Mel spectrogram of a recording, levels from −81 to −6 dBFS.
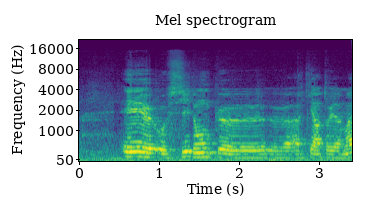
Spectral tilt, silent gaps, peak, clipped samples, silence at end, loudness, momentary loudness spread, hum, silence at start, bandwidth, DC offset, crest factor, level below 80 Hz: -6.5 dB/octave; none; 0 dBFS; under 0.1%; 0 s; -15 LUFS; 9 LU; none; 0 s; 11.5 kHz; under 0.1%; 14 dB; -32 dBFS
